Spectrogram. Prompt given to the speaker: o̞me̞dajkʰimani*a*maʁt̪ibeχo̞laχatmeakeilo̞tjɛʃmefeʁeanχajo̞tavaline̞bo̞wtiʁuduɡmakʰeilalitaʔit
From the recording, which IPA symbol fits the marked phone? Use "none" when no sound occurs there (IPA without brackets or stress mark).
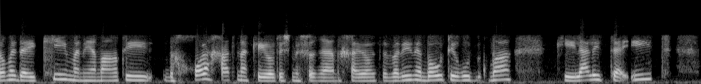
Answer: a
